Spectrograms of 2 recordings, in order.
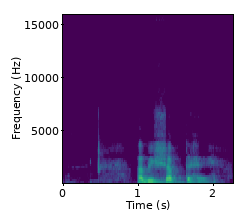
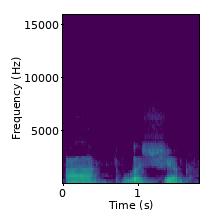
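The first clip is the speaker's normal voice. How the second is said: "आवश्यक" slow, pause after आ; split slowly for dictation; 4 dB quieter, much slower than usual. Shown as a demonstration. Teacher dictating a spelling, आवश्यक slowly in two parts. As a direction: break "आवश्यक" into आ, pause, वश्यक.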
